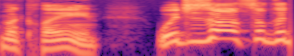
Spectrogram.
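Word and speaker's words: MacLean: by Ella Pernell and her name is Lucy mlan it's McLean if you look at the spelling but it's pronounced mlan which is also the name of John mcan's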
